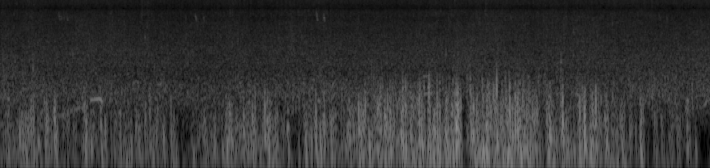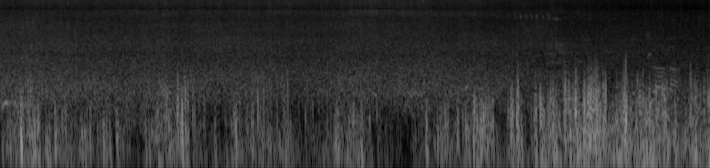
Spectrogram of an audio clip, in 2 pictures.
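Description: A fast river rushes and splashes nearby.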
